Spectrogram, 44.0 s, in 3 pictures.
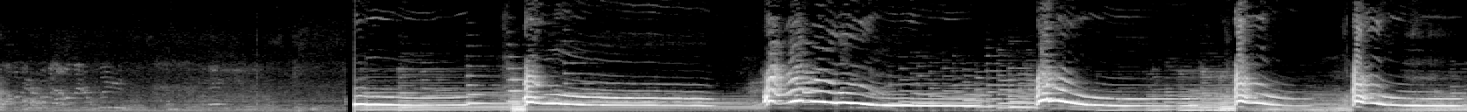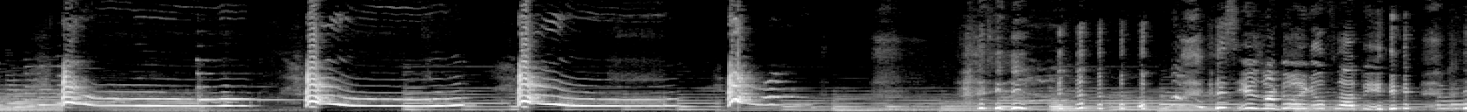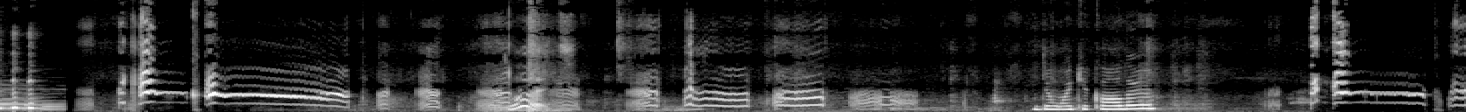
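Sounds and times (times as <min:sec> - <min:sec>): music with held notes: 0:03.6 - 0:07.6, 0:09.0 - 0:10.4, 0:11.1 - 0:30.0
dog howling: 0:03.6 - 0:13.0, 0:30.8 - 0:32.9, 0:33.6 - 0:38.8.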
